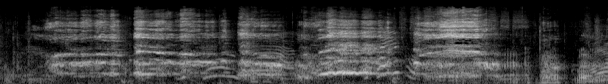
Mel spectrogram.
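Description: A pig squealing loudly in a series of about five long, high-pitched cries as it is being caught and held by hand.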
